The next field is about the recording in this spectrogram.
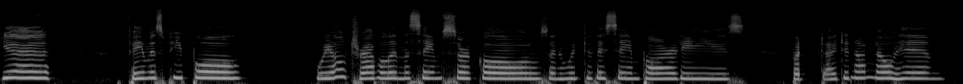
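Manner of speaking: put-on British accent, pitched very high. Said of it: "Why do I always go British with their voice?".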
